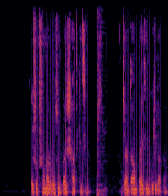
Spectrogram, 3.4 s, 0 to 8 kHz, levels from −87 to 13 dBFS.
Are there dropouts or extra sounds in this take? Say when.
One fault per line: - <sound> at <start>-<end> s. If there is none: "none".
- thud at 1.9-2.2 s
